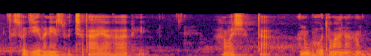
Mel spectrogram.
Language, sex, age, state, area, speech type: Sanskrit, male, 18-30, Uttarakhand, rural, spontaneous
